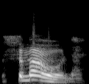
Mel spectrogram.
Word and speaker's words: Simone: Anthony, how do you pronounce Simone? Simone.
